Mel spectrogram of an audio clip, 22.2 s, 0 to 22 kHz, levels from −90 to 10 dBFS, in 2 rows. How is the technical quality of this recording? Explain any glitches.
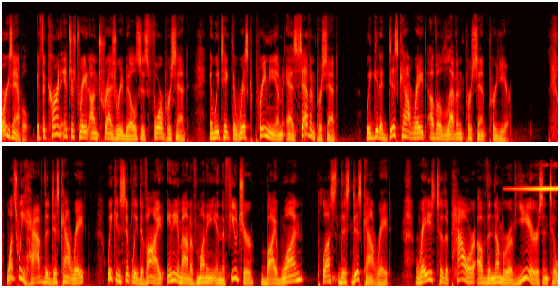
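The recording has one clear glitch, at the very end. From 21.14 s to 22.25 s, a loudspeaker feedback squeal appears. The microphone re-amplifies its own loudspeaker until a 6.2 kHz tone swells over about 0.7 s, ending far louder than the sound. A spectrogram would show a bright horizontal line at 6.2 kHz, and the waveform would show a rising envelope.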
